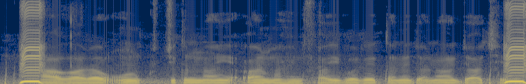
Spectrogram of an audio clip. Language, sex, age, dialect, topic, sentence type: Magahi, male, 31-35, Northeastern/Surjapuri, agriculture, statement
